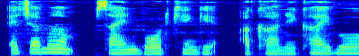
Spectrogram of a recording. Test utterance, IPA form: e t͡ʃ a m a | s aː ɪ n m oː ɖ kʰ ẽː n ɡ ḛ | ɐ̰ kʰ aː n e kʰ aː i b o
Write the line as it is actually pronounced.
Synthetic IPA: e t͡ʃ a m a | s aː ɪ n b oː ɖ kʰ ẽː ŋ ɡ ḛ | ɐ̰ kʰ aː n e kʰ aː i b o

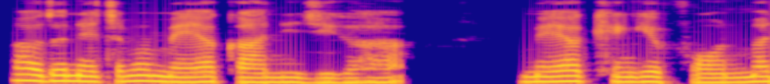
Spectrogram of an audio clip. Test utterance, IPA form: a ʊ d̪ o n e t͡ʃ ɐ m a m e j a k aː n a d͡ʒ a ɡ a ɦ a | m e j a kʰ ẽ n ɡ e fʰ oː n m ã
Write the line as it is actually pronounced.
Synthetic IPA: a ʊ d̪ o n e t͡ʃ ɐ m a m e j a k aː n i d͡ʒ i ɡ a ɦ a | m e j a kʰ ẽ ŋ ɡ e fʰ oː n m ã

